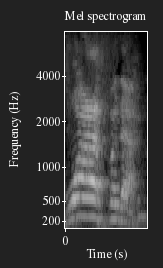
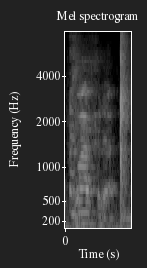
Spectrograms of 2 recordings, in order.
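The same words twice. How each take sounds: First: "why for that?" shouted high and loud; shouted catchphrase. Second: "Why for that?" said louder, with a pleading lean; yearning demo. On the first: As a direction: belt out "why for that?" full force. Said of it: "I had to just the point". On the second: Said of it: "you gotta say that you're, you know what I mean, you're yearning". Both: Shown as a demonstration.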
